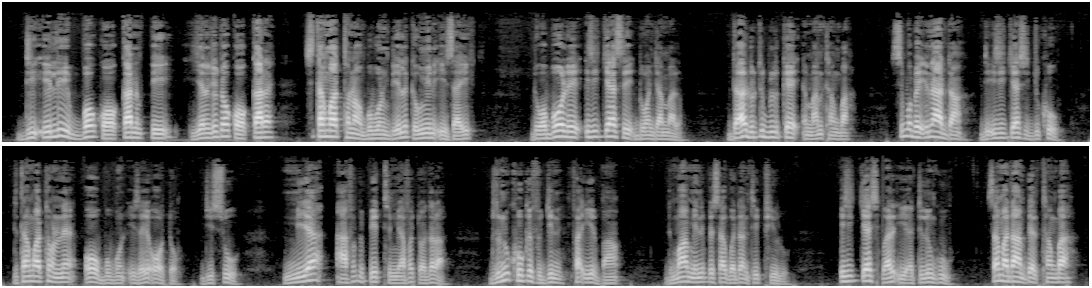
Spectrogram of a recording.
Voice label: Lobiri; Thãgba ha Kha na Sɛrɛ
